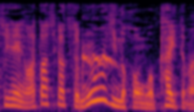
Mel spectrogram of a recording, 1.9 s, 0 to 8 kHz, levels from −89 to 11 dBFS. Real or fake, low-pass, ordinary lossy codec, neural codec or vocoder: fake; 7.2 kHz; none; codec, 16 kHz, 8 kbps, FreqCodec, larger model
